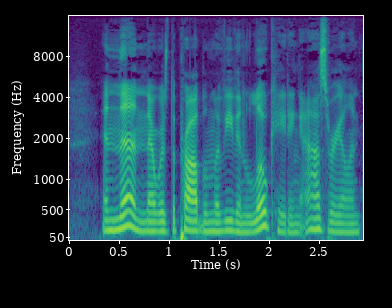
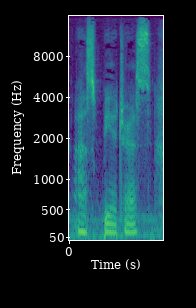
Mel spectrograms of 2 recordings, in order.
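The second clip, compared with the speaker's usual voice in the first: ordinary delivery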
